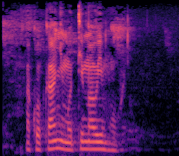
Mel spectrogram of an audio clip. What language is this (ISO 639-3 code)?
kin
